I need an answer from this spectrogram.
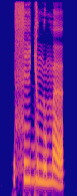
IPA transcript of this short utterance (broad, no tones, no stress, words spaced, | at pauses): siɟunumæ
